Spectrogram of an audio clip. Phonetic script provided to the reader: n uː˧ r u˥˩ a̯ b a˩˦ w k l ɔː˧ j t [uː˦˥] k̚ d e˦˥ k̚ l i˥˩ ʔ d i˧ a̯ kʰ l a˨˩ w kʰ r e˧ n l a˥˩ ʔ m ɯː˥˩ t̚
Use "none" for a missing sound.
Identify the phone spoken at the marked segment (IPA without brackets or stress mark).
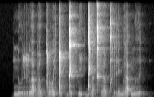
u˦˥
